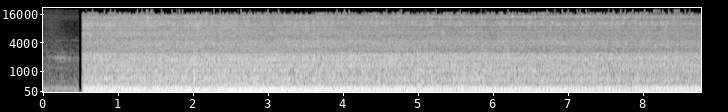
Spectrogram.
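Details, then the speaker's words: 1962 Jaguar E-Type 3.8, original unmodified wiring harness, first start after new exhaust, radiator and fan and oil priming: quick start settling into smooth, even idle with no knocks or misses; sounds healthy. "the harness was totally intact it was uh it wasn't modified at all and so that's what we get a nice running car"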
